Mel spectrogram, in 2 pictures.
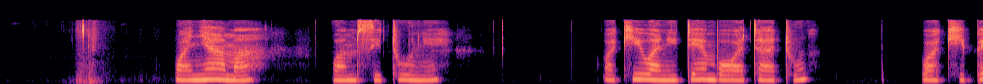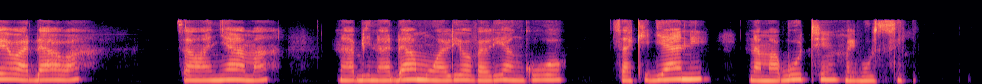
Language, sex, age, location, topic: Swahili, female, 18-24, Dar es Salaam, agriculture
